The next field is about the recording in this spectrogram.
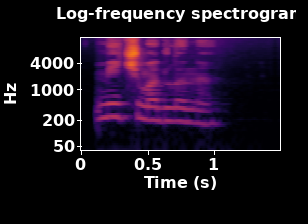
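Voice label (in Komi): "мичмӧдлыны", Komi, female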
